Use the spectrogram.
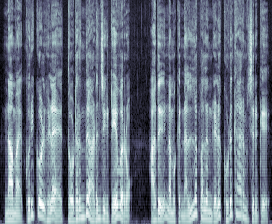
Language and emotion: Tamil, happy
